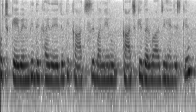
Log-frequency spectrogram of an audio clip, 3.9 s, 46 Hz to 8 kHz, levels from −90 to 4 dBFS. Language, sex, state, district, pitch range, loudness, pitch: Hindi, female, Himachal Pradesh, Shimla, 200-230 Hz, -15 LUFS, 205 Hz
